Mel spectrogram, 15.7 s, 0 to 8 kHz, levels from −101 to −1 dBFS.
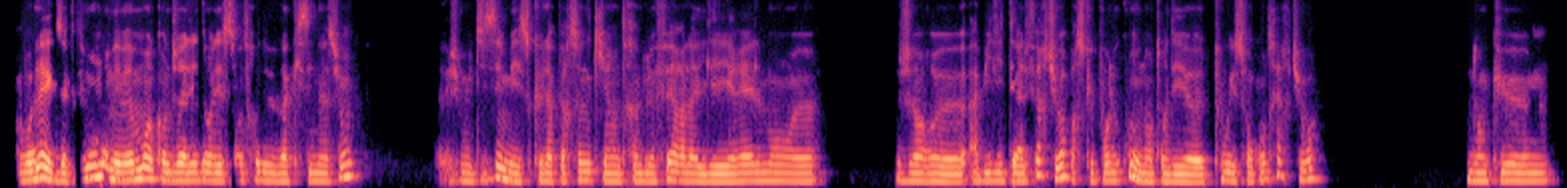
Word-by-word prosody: Voilà 140 +7 +6
exactement, 140 +6 +1
mais 140 -3 +7
même 135 +2 +5
moi 165 0 +5
quand 140 -3 +1
j'allais 130 0 +3
dans 140 -1 +1
les 130 -1 +2
centres, 130 +1 -6
heu, - - -1
de 130 -1 0
vaccination. 125 +9 -2 0.8
Heu, - - -15
je 120 +4 -11
me 125 - -2
disais: 140 +8 -2
«Mais 140 -5 +2
est-ce 125 +2 -4
que 135 - -4
la 130 -1 0
personne 125 +3 -2
qui 135 - -5
est - - 0
en 125 -1 -1
train 130 +2 -5
de 125 - -1
le 125 - 0
faire 130 +2 0
là, 125 -1 +1
il 120 0 +1
est 120 0 +3
réellement, 130 0 -1
heu, 125 0 -1 0.8
genre, 125 -1 -1
heu, 120 -1 +2
habilité 130 0 -2
à - - +2
le 120 - -2
faire?» 220 - -3
Tu 170 - -4
vois? 185 +2 +3
Parce - - -7
que 130 - -6
pour 130 0 -3
le 130 - -2
coup, 140 +9 -1
on 145 -8 +3
entendait, 120 0 0
heu, 115 -1 +3
tout 135 +2 -4
et 130 - 0
son 125 -1 -5
contraire, 140 - -7
tu 150 - -8
vois? 155 +2 -3 1.5
Donc, 130 -2 -3
hem 130 0 -1
130 Hz, 220 wpm, -22 LUFS, 125-135 Hz, 1.5 s, mais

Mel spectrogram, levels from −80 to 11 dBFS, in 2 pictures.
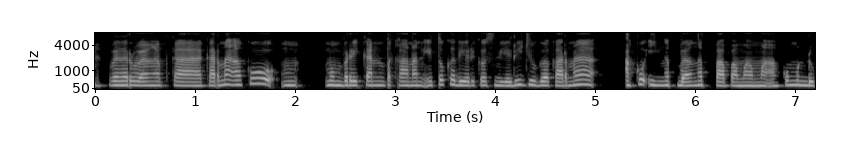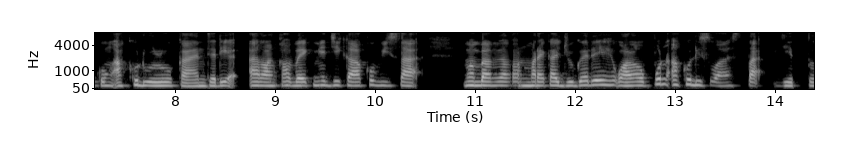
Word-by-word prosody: Bener 220 0 +2
banget, 210 0 0
Kak, 195 -1 0
karena 235 +4 +1
aku 295 +4 0
m 215 -1 -2 0.2
memberikan 220 0 0
tekanan 210 -2 -2
itu 215 +4 -3
ke 250 +1 -2
diriku 215 0 0
sendiri 205 +3 -1
juga 225 -3 0
karena, 225 +5 0 0.3
aku 240 +4 0
inget 220 -3 -1
banget 210 +2 0
papa 195 -1 0
mama 190 -1 0
aku 205 +5 -4
mendukung 205 -3 +1
aku 195 +6 +1
dulu 195 -1 +3
kan, 175 -1 +1
jadi 190 +2 +1
alangkah 200 0 +1
baiknya 195 +3 +2
jika 200 -1 +1
aku 235 - -2
bisa 195 -2 0 0.5
membanggakan 205 -1 +2
mereka 200 +1 +3
juga 195 +3 0
deh 240 0 +4
walaupun 205 +6 +2
aku 245 0 0
di 225 - 0
swasta 190 0 -4 0.2
gitu 190 +1 -5
205 Hz, 165 wpm, -24 LUFS, 195-220 Hz, 0.5 s, deh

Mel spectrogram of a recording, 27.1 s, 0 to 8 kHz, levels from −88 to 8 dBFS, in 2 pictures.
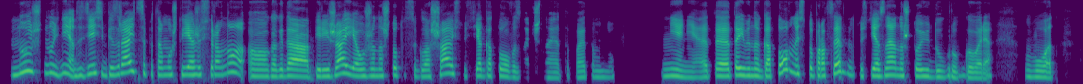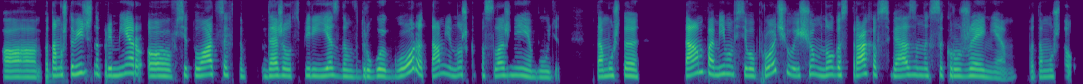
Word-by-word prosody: Ну 280 +10 0
и - - -1
ш - - -6
ну 290 0 -5
нет, 245 -5 0
здесь 255 +7 -1
без 225 +1 -4
разницы, 300 +1 +3
потому 230 -2 -5
что 235 - -7
я 230 0 +4
же 230 - -3
всё 235 - -6
равно 270 +7 -1
а, 195 -1 -2
когда 195 -1 +3
переезжаю, 200 +8 +2
я 205 -3 +1
уже 200 +1 -3
на 200 - -4
что-то 225 +2 -5
соглашаюсь. 210 +8 -1
То 240 - -19
есть, 190 - -22
я 205 - +2
готова, 195 -3 -5
значит, 155 0 -11
на 155 -1 -11
это, 150 - -18
поэтому 170 0 -10 0.6
Не-не, 180 -5 -2
это 180 +3 -3
это 200 +2 +4
именно 210 -2 +2
готовность 260 - +1
стопроцентно. 225 +6 +1
То 225 - -15
есть, 195 +1 -9
я 205 -1 +5
знаю, 220 +2 +2
на 205 - -2
что 195 -1 0
иду, 175 -2 -5
грубо 185 +1 -7
говоря. 155 +2 -3 0.4
Вот, 175 -3 -3 0.4
а 175 -1 +3
потому 215 +3 +2
что, 250 - -1
видишь, 295 +4 +2
например 255 +2 +2
а, 200 -1 +3
в 185 - -14
ситуациях 225 +2 +2
нап 195 -2 -8 0.2
даже 205 +2 +3
вот 200 0 -4
с - - -16
переездом 200 -2 -1
в 175 - -12
другой 195 +1 +1
город, 190 +5 +2
там 220 +6 +2
немножко 225 -2 -5
посложнее 215 -1 -1
будет. 170 -1 -8 0.4
Потому 190 +3 +2
что 205 -2 +2 0.6
там, 300 +3 +7
помимо 255 -2 +1
всего 215 -3 -1
прочего, 290 - -1
ещё 215 +4 0
много 225 +1 -1
страхов, 225 +2 +4
связанных 215 0 -1
с - - -4
окружением. 195 -7 -1
Потому 175 +2 -7
что - - -7
205 Hz, 175 wpm, -24 LUFS, 190-230 Hz, 0.6 s, там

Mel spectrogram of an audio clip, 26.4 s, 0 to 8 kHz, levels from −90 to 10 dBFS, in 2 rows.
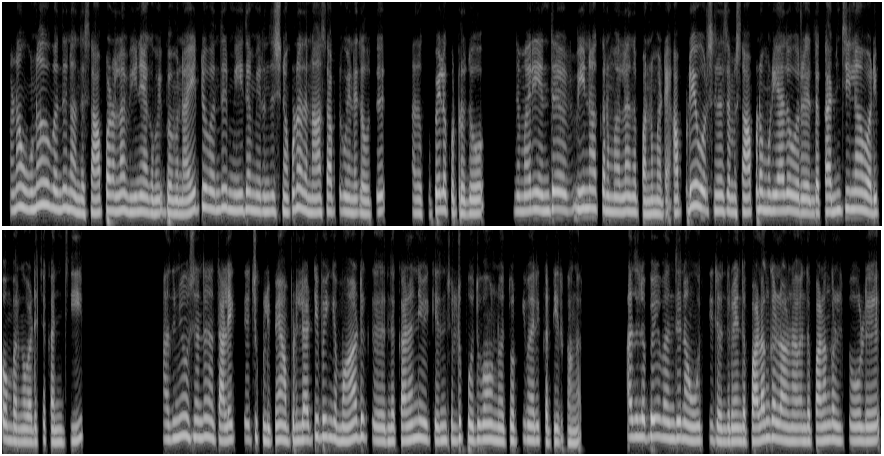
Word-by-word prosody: ஆனா, 245 +4 0 0.2
உணவு 290 +5 +3
வந்து 235 +2 +1
நான் 220 -3 +1
அந்த 180 -1 +1
சாப்பாடெல்லாம் 210 +3 +1
வீண் 200 +1 +2
ஆகுறமாரி 180 -1 0
இப்ப 190 -1 0 0.2
நைட்டு 225 +8 0
வந்து 230 +2 0 0.2
மீதம் 220 +1 +1
இருந்துச்சுனா 200 0 -1
கூட 245 - +1
அத 225 - +1
நான் 190 0 0
சாப்பிட்டுக்குவேன் 200 -2 -1
தவித்து, 175 +3 -1 0.5
அத 185 - -4 0.2
குப்பையில 220 +6 0
கொட்டுறதோ, 180 -2 0 0.6
இந்த 205 - -3
மாதிரி 215 +2 +1
எந்த 210 +3 +2 0.4
வீணாக்குற 240 -2 +1
மாரிலாம் 200 +1 +2
அத 200 - 0
பண்ண 175 0 +1
மாட்டேன். 175 +1 -3
அப்பிடியே 240 +9 0
ஒரு 230 - 0
சில 215 -1 +1
ச - - -1
நம்ம 190 -2 -2
சாப்பிட 195 +5 +1
முடியாத 215 0 +2
ஒரு 190 -1 +1
இந்த 185 +1 0
கஞ்சியில 230 +4 +1
வடிப்போம் 190 +1 0
பாருங்க. 175 -1 0
வடிச்ச 170 +2 -5
கஞ்சி 170 +2 -2 1.3
அதுவுமே 220 +5 0
ஒ - - +1
சேர்ந்து 230 0 0
நான் 215 -4 -3
தலைக்கு 195 +3 0
தேய்ச்சு 205 +1 -5
குளிப்பேன். 195 +2 0
அப்படி 190 0 -1
இல்லாட்டி 200 +3 0
போய் 240 0 +1
இங்க 220 -3 0
மாட்டுக்கு 220 +3 0 0.2
இந்த 180 +1 +1
கழனி 200 +4 +2
வைக்கிறதுன்னு 195 -1 -1
சொல்லிட்டு 205 +2 -3
பொதுவா 200 +1 +2
1 185 -2 +2
தொட்டி 190 +2 -3
மாரி 190 -1 +1
கட்டியிருக்காங்க. 165 -1 -2 0.8
அதில 240 +1 +2
போய் 240 +1 +4
வந்து 215 0 +2
நான் 195 -3 +2
ஊத்திட்டு 190 +1 -4
வந்துருவேன். 180 +1 +1
இந்த 185 0 +1
பழங்களான 200 -1 +2
அந்த 180 0 +1
பழங்கள் 190 +1 +2 0.2
தோல் 185 0 +1
200 Hz, 170 wpm, -22 LUFS, 185-220 Hz, 1.3 s, போய்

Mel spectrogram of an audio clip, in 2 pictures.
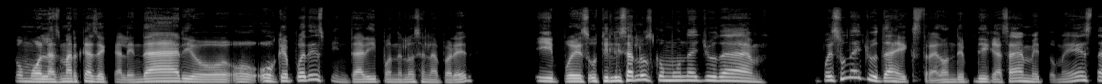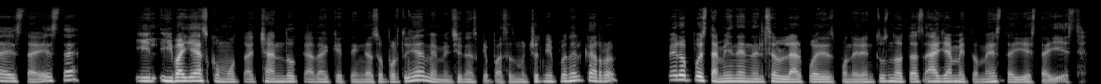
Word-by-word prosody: como 135 -3 +2
las 120 -1 +3
marcas 135 +1 +2
de 120 -3 +2
calendario 130 +4 +4
o 115 +1 0
o 150 +1 +3
o - - -3
que 160 - +2
puedes 185 +6 +1
pintar 115 -5 -3
y 125 - 0
ponerlos 115 +1 -5
en 115 - -5
la 105 -1 -4
pared, 105 +8 -2 0.7
y 155 -3 +3
pues 140 -1 +3
utilizarlos 165 +6 +4
como 185 -1 +2
una 185 0 +2
ayuda, 175 -4 +3 0.7
pues, 190 -1 0
una 310 +5 -2
ayuda 170 - +2
extra, 100 -6 -4
donde 110 +1 -4
digas: 125 -4 -2
"Ah, 150 +1 +3
me 130 -4 -2
tomé 120 - -6
esta, 175 -3 -2
esta, 120 -7 -3
esta", 195 - -2 0.6
y 160 0 +1
l 150 - -3
y 170 -3 +4
vayas 165 0 +6
como 130 -4 -4
tachando 130 +2 -3
cada 120 -1 -6
que 105 -2 -7
tengas 105 +1 -7
oportunidad. 145 - 0
Me 135 - -1
mencionas 110 +2 -6
que - - -10
pasas 100 +1 -8
mucho 110 +5 -4
tiempo 140 +1 -3
en 150 - +1
el 185 +2 0
carro, 160 -3 -1 0.5
pero, 210 0 +3
pues, 185 -4 +4
también 140 +2 +2
en 135 -2 +1
el 125 -1 -2
celular 120 -3 +1
puedes 120 -3 -1
poner 110 -1 -5
en 115 +1 -4
tus 140 +2 -4
notas: 130 -2 -1
"Ah, 135 - +3
ya 140 0 +1
me 125 -3 -1
tomé 110 +4 -6
esta 120 -3 -4
y 110 0 -3
esta 100 -1 -6
y - - -4
esta". - - -13
135 Hz, 200 wpm, -22 LUFS, 115-160 Hz, 0.7 s, vayas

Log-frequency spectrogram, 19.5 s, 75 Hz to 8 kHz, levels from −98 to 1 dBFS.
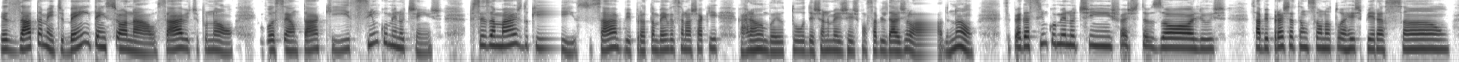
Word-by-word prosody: Exatamente, 205 - +3
bem 215 - +2
intencional, 200 - +2
sabe, 210 +5 +5
tipo: 210 -1 -14
"Não, 180 -5 -1 0.4
vou 195 +1 0
sentar 180 0 +1
aqui 205 -1 -10
5 330 - -4
minutinhos". 220 - -6 0.4
Precisa 270 -1 +1
mais 265 +3 +4
do 265 +1 -12
que 215 -2 -10
isso, 175 -4 -10
sabe? 195 -1 +1
Pra 180 0 -5
também 190 +1 -3
você 200 +1 -6
não 195 - -1
achar 195 +1 -2
que: 215 +1 -8 0.3
"Caramba, 190 -1 -1
eu 170 0 -5
tô 180 +1 -8
deixando 180 +1 -4
minhas 185 -2 -4
responsabilidades 180 0 -1
de 200 - -5
lado". 140 -1 -5
Não, 215 -5 +1 0.4
você - - -18
pega 250 +1 +2
5 300 +5 -6
minutinhos, 270 -3 -2
fecha 240 - -4
teus 240 -5 -5
olhos, 220 - +4 0.3
sabe, 225 -1 +4
presta 245 +3 +1
atenção 235 -1 -2
na 220 -1 -1
tua 220 -1 -2
respiração, 205 -1 0
210 Hz, 140 wpm, -24 LUFS, 185-235 Hz, 0.4 s, sabe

